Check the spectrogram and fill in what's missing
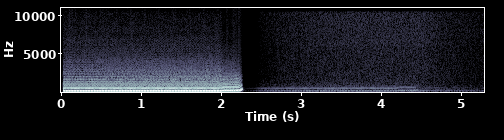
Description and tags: analog tape test tone from cassette 1995
While going though old tapes, I found this little gem. Very interesting test tone on tape.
